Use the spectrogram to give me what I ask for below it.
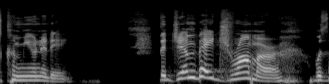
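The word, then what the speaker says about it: djembe: of that drum but it starts with a d but it's pronounced jimbei repeat after me jim bay all right what's the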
